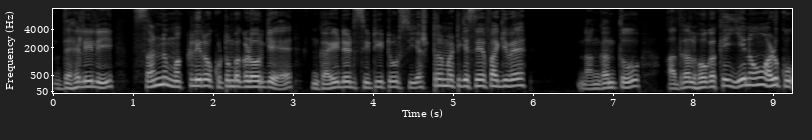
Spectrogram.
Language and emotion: Kannada, fearful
